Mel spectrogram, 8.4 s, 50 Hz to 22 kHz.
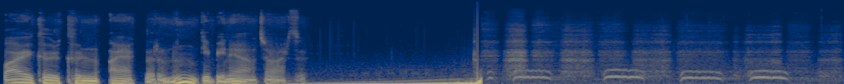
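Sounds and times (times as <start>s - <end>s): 
speech: 0.1s - 3.2s, 6.0s - 8.0s
loud low rumble: 2.6s - 4.9s
owl hooting: 4.8s - 8.1s.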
